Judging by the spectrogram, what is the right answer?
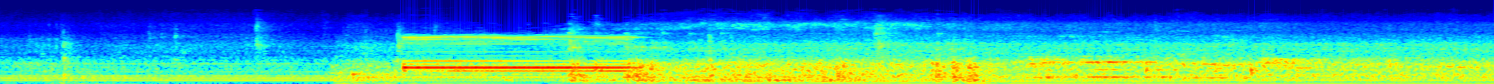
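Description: Yurikamome rubber-tyred automated guideway train running as it slows into a station. A loud steady multi-pitched tone sounds about two seconds in and lasts just over a second, followed by rougher rolling noise and a steady low hum.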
